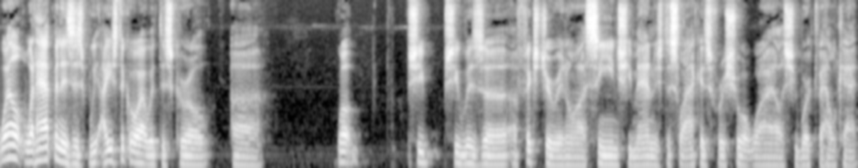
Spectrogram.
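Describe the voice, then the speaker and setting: A man with a New York accent speaks at a fairly low pitch. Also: ordinary pitch variation, moderate pace, very clean recording, silent background. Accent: New York City (borough accent). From New York City. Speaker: touring musician. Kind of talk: casual interview chat. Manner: casual, chatty.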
